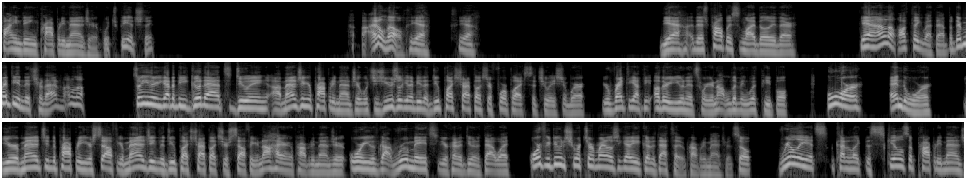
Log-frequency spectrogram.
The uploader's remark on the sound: This was a live class recorded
